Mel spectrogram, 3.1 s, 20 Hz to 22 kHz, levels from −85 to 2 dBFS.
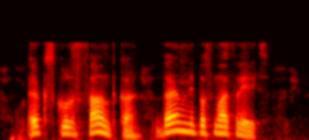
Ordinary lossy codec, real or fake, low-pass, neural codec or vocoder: MP3, 48 kbps; fake; 7.2 kHz; codec, 16 kHz, 1 kbps, FunCodec, trained on LibriTTS, 50 frames a second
